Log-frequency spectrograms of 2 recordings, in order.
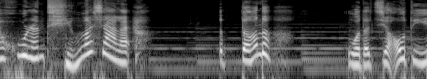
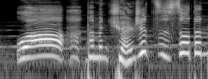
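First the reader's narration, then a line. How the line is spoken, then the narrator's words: Happy exclamation. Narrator (Chinese): 他高兴地叫起来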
